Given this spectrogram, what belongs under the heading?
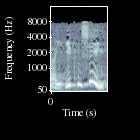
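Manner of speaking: high-pitched imitation of an amazed daughter; surprised daughter. Daughter hearing parent singing yesterday, retold with high surprise. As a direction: mimic pleasant surprise, pitched well up.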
